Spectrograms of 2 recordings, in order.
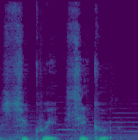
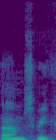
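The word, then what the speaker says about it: Suicune: I just need to be online 32 hours more to be able to catch Entei Raikou Siku. Even though I know it's pronounced Suiku and I can't pronounce it.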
